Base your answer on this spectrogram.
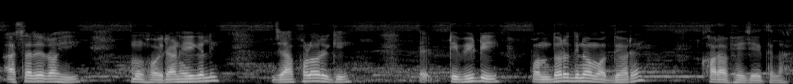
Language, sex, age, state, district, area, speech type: Odia, male, 18-30, Odisha, Kendrapara, urban, spontaneous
